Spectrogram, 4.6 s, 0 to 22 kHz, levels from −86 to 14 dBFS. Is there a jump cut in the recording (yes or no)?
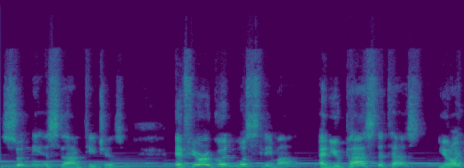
yes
